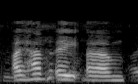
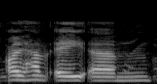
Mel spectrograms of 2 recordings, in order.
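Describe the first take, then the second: No difference in how they are said.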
